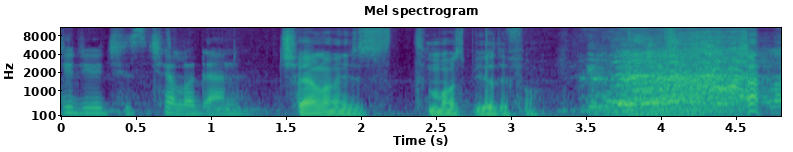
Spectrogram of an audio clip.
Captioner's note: laugh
